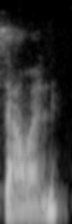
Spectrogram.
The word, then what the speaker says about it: Samhain: And yeah, so the actual original name for the holiday was Samhain, spelled Samhain for all of us who mispronounced it for however many years.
